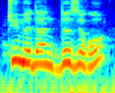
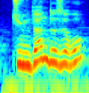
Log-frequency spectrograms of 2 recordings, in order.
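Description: First: Each word is said carefully in full. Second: It is said fast with the e of me dropped. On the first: "En lugar de decir" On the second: "Vamos a decir rápido"

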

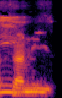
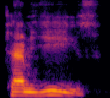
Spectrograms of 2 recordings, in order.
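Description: First: The final syllable does not sound like "yeez". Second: The final syllable sounds like "yeez". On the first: The speaker calls it wrong. "Not Tamyiz" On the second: The speaker calls it right. "Yeez, like Yeezy"

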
